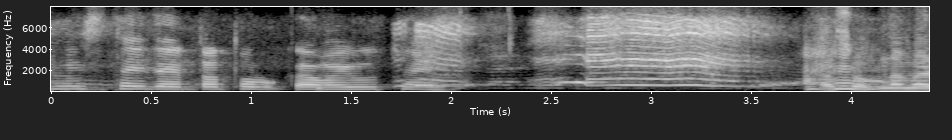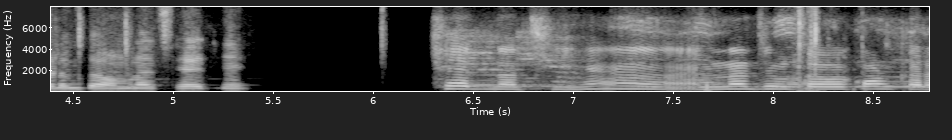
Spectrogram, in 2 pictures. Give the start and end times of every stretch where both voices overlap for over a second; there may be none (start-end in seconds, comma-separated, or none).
none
